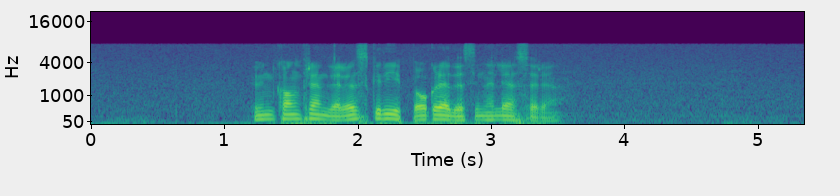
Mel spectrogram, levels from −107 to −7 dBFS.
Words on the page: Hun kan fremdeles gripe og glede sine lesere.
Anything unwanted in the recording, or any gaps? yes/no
no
